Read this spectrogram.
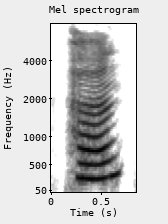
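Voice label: "hen", Mandarin Chinese, second tone; pinyin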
